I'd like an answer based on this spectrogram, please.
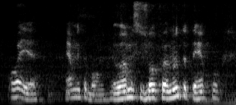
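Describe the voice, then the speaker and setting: A man speaks with a high pitch. There is noticeable background noise. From Brazil, Maringá, Paraná. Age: 20s. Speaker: game streamer. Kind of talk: casual chat.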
